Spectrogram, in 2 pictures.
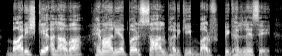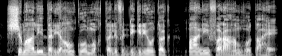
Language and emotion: Urdu, neutral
